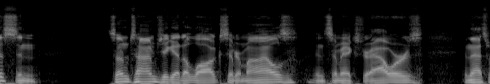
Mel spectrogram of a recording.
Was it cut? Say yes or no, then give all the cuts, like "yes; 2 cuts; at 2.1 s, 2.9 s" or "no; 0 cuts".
yes; 1 cut; at 2.3 s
